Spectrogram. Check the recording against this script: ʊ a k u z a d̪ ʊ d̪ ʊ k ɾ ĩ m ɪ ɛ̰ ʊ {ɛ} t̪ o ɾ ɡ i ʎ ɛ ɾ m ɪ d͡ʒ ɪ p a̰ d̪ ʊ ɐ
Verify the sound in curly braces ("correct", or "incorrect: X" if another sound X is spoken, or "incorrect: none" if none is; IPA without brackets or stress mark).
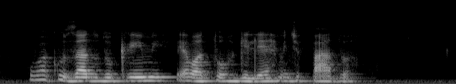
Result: incorrect: a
